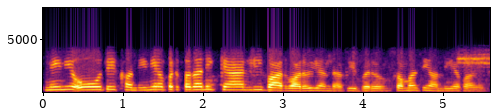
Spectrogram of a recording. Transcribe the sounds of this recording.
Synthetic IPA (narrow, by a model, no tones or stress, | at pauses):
nəiːnĩːoːd̪eːkʰːãːnd̪iːnĩːpəʈpət̪aːnĩːkɛːɳliːbaːɾbaːɾɦoːiːd͡ʒãːnd̪aːpʰiːbəɾkəmə̃d͡ʒiːãːnd̪iːɛːbaːɾː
